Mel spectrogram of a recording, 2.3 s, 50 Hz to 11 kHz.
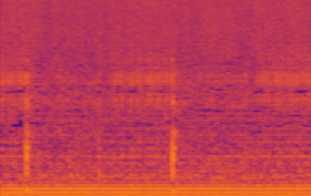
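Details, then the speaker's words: Electrohome PMU51-418 music box radio, first power-up after replacing all the electrolytic capacitors, tuned low on the AM band. Constant hum with a sharp click about once a second as volume surges; strong pulsing interference from a nearby computer is pumping the AVC. "And that's the radio's sensitivity jumping up and down, because the AVC is reacting from the strong pulsing signal from my computer."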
